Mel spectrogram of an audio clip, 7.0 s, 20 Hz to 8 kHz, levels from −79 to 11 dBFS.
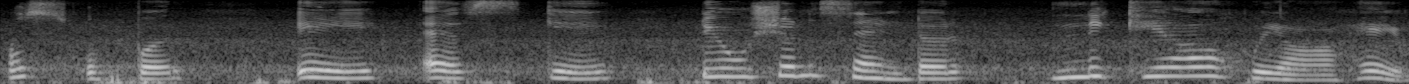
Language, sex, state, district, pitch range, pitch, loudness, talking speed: Punjabi, female, Punjab, Kapurthala, 220-290 Hz, 245 Hz, -17 LUFS, 70 wpm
